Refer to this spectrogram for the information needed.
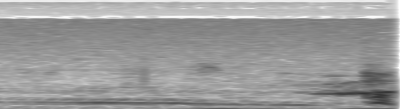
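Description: A car engine hums low and steady, its pitch sliding downward as the car slows and pulls in just past a theater, ending with a brief, louder squeal-like burst.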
